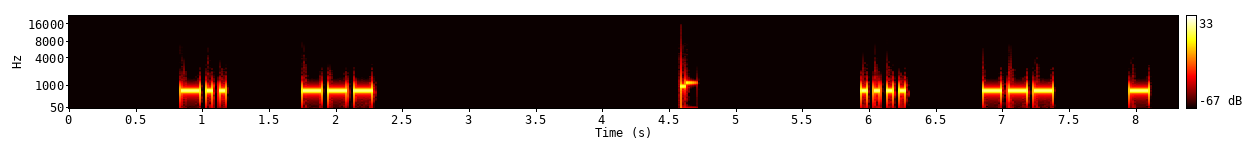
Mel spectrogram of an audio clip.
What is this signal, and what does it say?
Morse code, heard as a keyed tone, about 25 wpm, spaced as for 12 wpm, 700 Hz. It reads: DO HOT
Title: 4x Character Spacing - Top 100 Words - 25wpm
